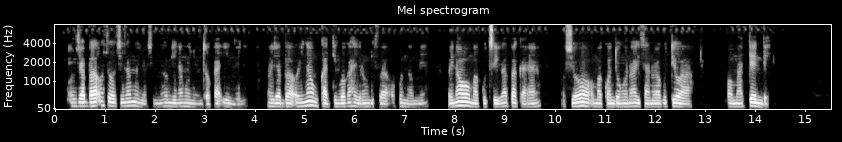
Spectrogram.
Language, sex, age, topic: Oshiwambo, male, 18-24, agriculture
